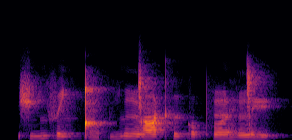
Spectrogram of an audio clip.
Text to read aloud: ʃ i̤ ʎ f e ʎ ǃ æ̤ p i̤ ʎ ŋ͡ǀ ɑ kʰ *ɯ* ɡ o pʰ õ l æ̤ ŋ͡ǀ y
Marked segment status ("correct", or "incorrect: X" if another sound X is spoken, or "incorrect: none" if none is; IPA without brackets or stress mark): correct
